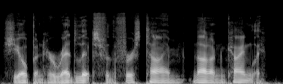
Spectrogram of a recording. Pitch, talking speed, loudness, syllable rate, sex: 80 Hz, 230 wpm, -18 LUFS, 5.9 syllables/s, male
